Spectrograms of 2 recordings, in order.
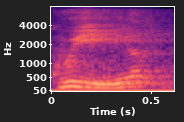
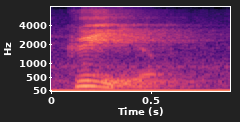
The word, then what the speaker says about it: cuire: cuir truite h lui mais c'est pas où c'est u. U je sais que c'est difficile mais il faut faire l'effort de dire u. C'est parce que c'est pas cuir mais cuire.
